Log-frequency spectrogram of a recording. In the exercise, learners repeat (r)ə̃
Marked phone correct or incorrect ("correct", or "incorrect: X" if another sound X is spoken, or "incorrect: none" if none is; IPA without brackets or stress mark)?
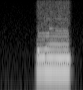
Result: incorrect: l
